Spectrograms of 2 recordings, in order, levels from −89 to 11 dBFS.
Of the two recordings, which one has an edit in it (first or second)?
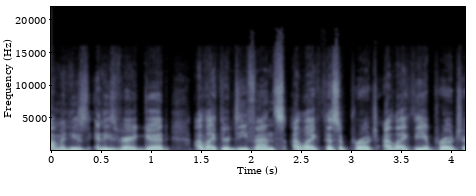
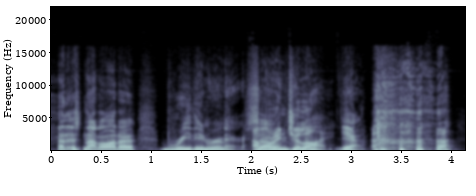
second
